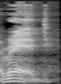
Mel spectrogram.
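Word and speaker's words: read: Past টেন্সে ঋর উচ্চারণ হবে না। হবে ভার্বের সেকেন্ড ফরম রেড। আমরা গল্প করেছিলাম।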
